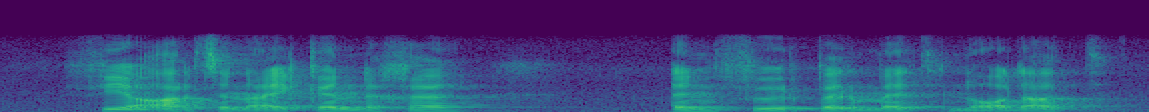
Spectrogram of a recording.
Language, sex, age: Afrikaans, male, 19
